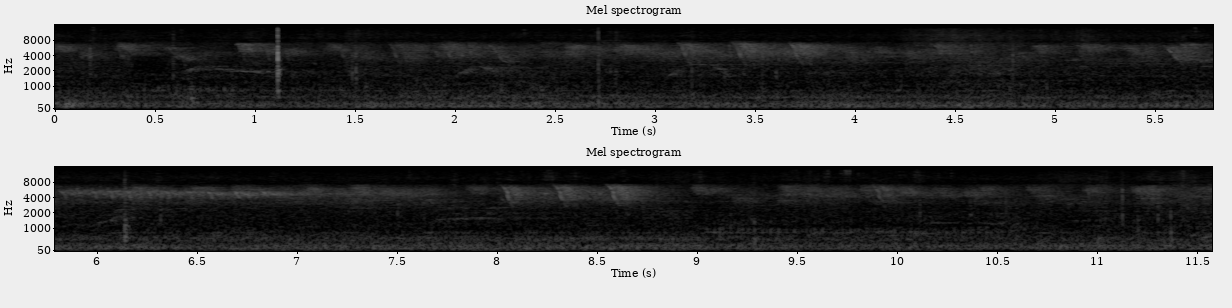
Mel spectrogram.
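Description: Near silence: faint outdoor ambience with quick, high-pitched chirps throughout, and one sharp click about a second in.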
